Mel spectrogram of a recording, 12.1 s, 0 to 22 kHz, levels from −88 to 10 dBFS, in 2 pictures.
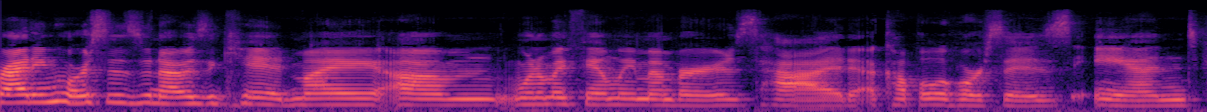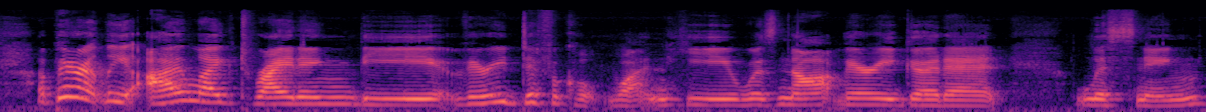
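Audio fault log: Nothing to log here, as no faults turn up anywhere in the audio.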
